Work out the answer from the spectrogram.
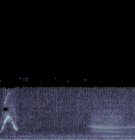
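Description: A flock of sheep bleats on a hillside beside empty trenches and bunkers. A short, high, wavering bleat comes first, then a longer, quivering bleat later, both over a steady background rush.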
